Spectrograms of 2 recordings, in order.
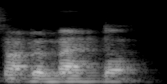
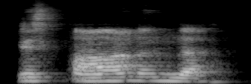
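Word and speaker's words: Ānanda: I said, no, it's not Ananda. It's Ananda. First I is long pronunciation, long sound.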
